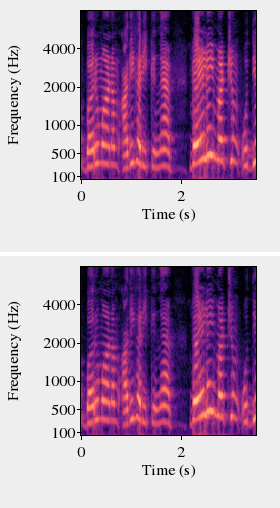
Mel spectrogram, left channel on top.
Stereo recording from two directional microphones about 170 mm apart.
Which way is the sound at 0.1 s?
5° left (ahead or behind).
